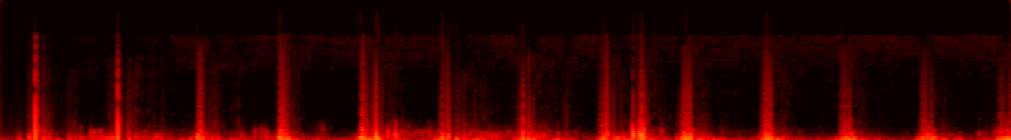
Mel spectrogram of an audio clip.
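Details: Heartbeat recorded with a device strapped by a stretchy belt around the chest/rib cage after bouncing exercise and blowing up a giant balloon: pounding, fast regular beats; normal heartbeat, rapid after exertion.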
